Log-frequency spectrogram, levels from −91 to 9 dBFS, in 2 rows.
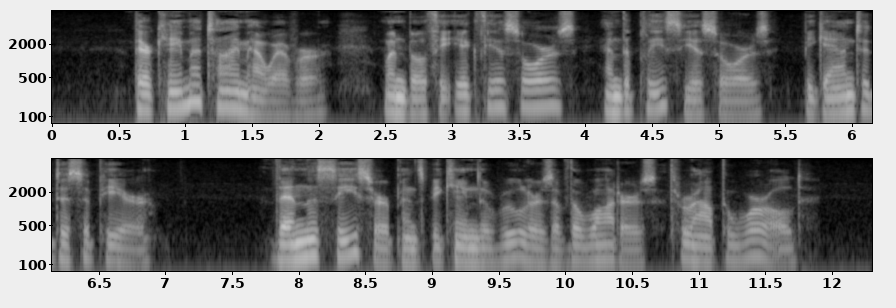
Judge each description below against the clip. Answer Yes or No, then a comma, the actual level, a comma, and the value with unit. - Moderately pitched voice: No, low, 115 Hz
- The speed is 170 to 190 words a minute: No, average, 140 wpm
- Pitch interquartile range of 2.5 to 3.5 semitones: No, average, 4.5 semitones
